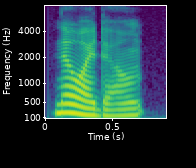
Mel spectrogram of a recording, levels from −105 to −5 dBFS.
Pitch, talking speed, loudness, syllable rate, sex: 180 Hz, 200 wpm, -16 LUFS, 4.5 syllables/s, female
